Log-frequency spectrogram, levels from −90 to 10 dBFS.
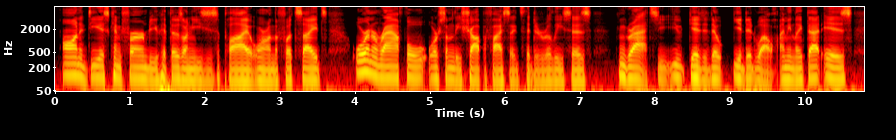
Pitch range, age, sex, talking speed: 90-115 Hz, 20-39, male, 220 wpm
